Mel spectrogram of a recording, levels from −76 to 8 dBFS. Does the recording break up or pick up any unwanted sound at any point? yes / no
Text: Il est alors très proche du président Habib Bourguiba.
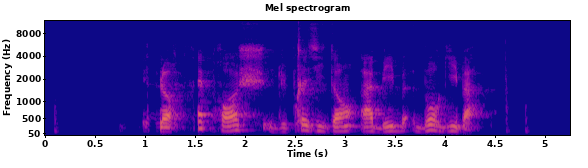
no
